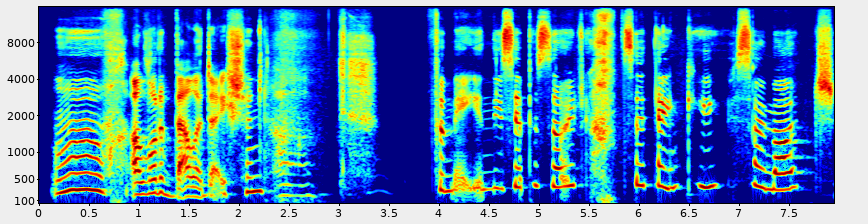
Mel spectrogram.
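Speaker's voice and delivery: crying through the words. Thanking someone at the end of a podcast episode, crying while talking. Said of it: "Sorry I didn't want to cry".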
